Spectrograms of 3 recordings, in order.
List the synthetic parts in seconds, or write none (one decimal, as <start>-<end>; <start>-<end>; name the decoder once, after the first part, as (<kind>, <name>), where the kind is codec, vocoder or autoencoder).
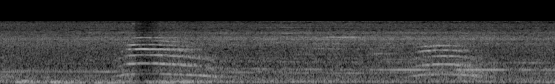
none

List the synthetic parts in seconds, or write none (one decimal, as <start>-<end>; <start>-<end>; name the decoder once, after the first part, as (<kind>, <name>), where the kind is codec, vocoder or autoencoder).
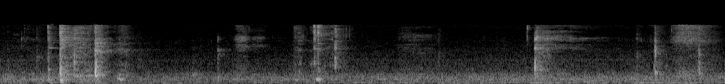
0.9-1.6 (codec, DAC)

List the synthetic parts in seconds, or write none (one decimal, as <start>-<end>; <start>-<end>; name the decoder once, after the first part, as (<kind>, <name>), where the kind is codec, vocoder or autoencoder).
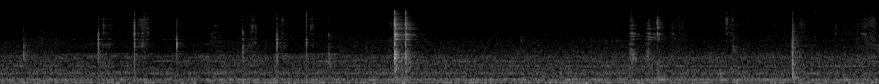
0.6-2.1 (codec, SNAC); 2.7-3.4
